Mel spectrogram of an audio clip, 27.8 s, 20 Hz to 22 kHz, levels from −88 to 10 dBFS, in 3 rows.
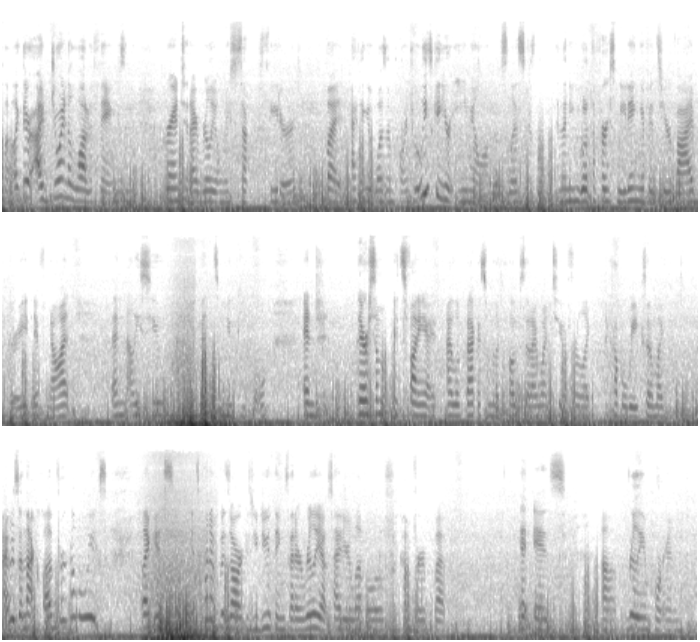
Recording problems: wind noise on the microphone; heavy; 1 dB above the speech

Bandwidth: 14.5 kHz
